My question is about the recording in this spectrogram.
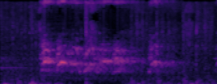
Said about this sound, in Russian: А щенок несся рядом с ним и весело лаял.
